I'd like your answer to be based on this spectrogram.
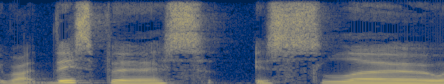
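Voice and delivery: slowed right down, drawn out. Shown as a demonstration. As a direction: say it slowly like a slow verse. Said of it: "be able to say".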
